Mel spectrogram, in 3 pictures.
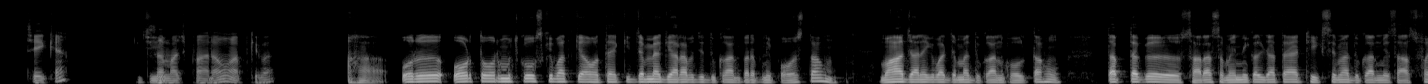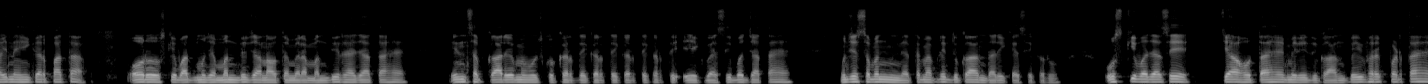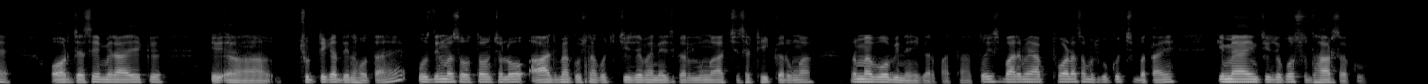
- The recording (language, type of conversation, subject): Hindi, advice, यात्रा या सप्ताहांत के दौरान मैं अपनी दिनचर्या में निरंतरता कैसे बनाए रखूँ?
- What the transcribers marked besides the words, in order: in English: "मैनेज"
